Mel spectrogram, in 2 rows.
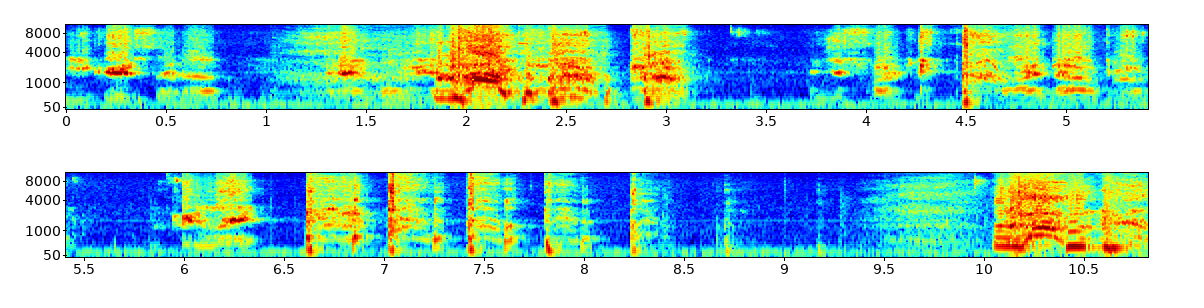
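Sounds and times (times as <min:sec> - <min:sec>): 
speech: 0:00.0 - 0:02.7
person coughing sharp dry coughs: 0:01.1 - 0:03.3, 0:04.4 - 0:05.4, 0:06.6 - 0:10.8.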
